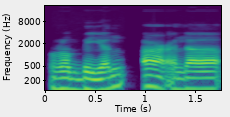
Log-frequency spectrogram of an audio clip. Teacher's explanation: आइन को गले से बोलिए और लाम को लंबा करें क्योंकि यहाँ खड़ी ज़बर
